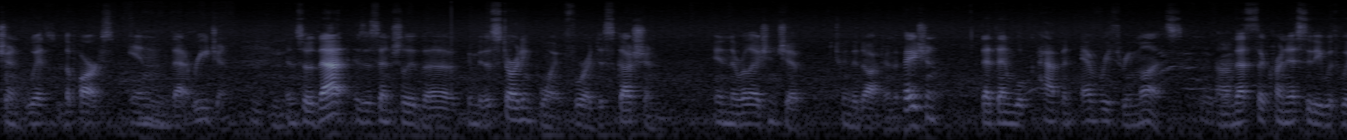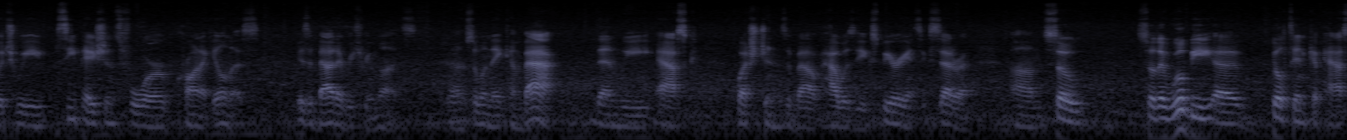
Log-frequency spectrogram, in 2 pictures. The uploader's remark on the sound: this is my first park podcast.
